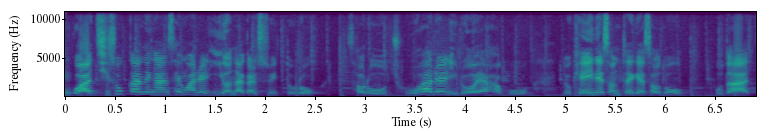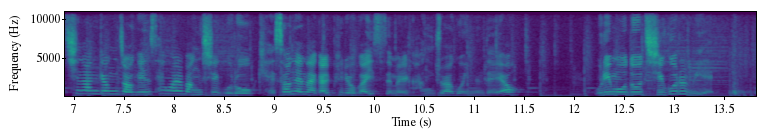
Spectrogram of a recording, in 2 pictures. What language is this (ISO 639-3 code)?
kor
